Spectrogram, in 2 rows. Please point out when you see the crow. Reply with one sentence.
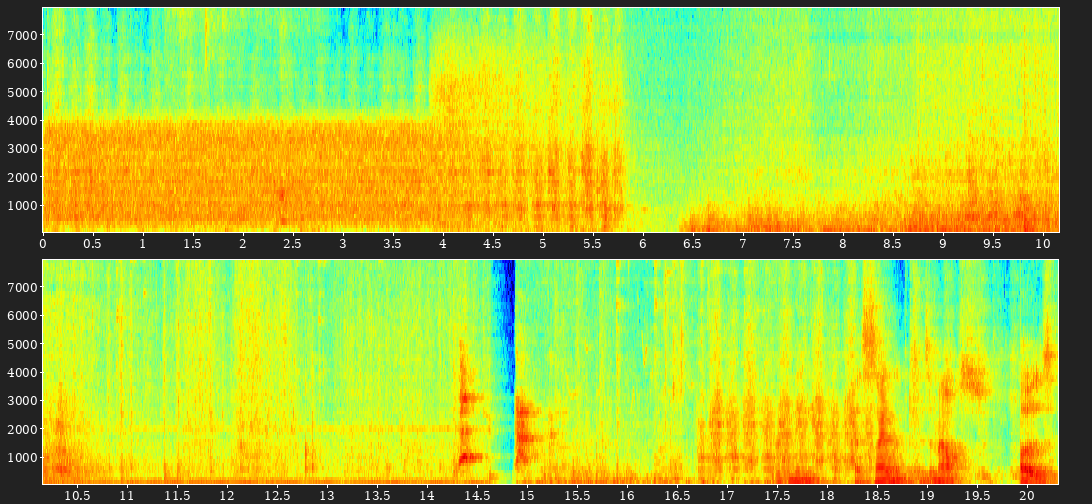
The crow can't be heard in this clip.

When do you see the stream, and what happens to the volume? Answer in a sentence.
You can hear the stream from 0.0 to 10.8 s, getting quieter then louder.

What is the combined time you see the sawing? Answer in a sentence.
The sawing can be heard for 9 seconds in total.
